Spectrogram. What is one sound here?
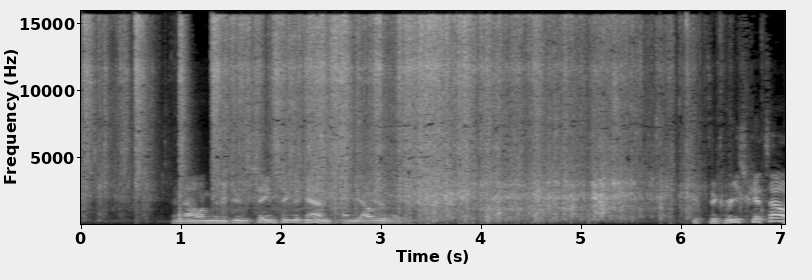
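Aluminium foil crinkles and rustles as it is folded.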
